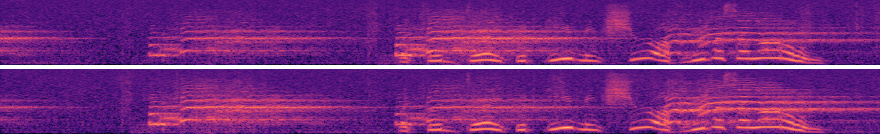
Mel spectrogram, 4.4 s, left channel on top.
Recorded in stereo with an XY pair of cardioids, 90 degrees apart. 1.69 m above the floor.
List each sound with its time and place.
2.0 s a woman speaking: 10° right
